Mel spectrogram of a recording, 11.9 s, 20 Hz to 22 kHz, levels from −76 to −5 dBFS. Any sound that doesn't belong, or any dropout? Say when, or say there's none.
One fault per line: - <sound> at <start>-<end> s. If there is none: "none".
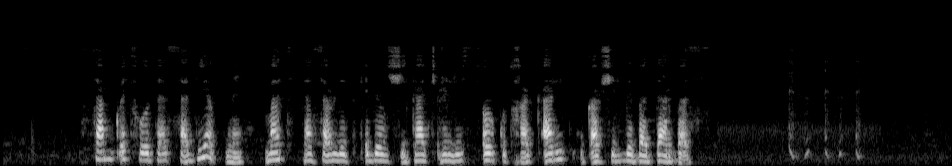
- cough at 9.8-10.8 s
